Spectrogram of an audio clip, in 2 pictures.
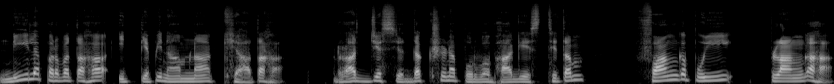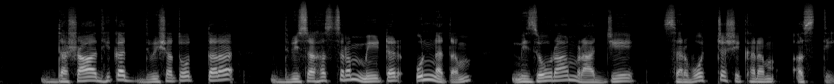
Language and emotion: Sanskrit, neutral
